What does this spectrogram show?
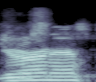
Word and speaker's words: Uranus: is the shot that he sent me from Uranus this is the shot from Uranus actually it's pronounced Uranus but that's funny because we can always say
